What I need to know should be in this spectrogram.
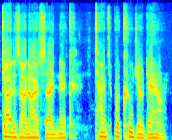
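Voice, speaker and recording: A man reading the part of a rugged, devout monster hunter in his thirties, calm and a little preachy. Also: on the low side, a little slow, no room sound.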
